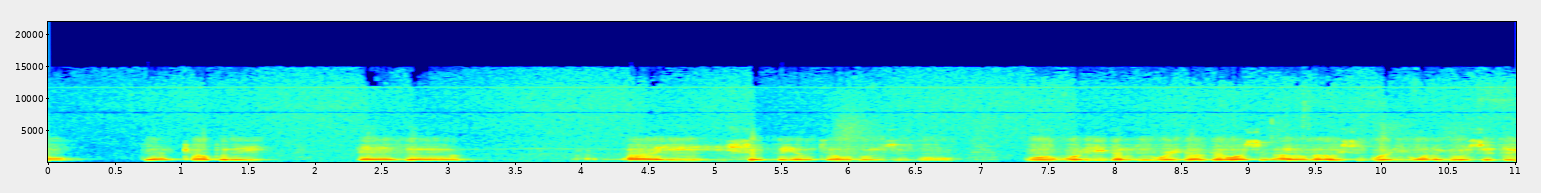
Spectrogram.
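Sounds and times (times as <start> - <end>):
person talking over radio: 7.4 - 11.0.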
